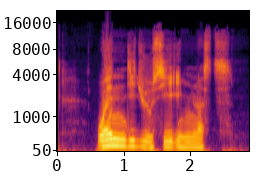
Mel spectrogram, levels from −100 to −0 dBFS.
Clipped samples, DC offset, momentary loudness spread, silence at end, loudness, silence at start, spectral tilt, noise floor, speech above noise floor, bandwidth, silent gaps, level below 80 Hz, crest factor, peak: under 0.1%; under 0.1%; 14 LU; 0.3 s; -14 LUFS; 0.1 s; -6 dB/octave; -44 dBFS; 31 dB; 13 kHz; none; -40 dBFS; 14 dB; 0 dBFS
